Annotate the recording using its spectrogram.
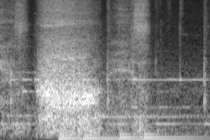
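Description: A woman's forceful exhale of exertion during a plank exercise, one short breath of about half a second near the start, over background music with a low bass note.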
